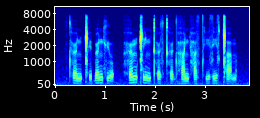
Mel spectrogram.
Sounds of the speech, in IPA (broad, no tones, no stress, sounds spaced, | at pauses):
tʰ œ ɲ ǁ ɪ ɓ œ ɲ xʲ o | h œ m ǁ i ɲ kʰ œ z kʰ œ dʱ a ɲ h a z tʰ i z i z ǁ a m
